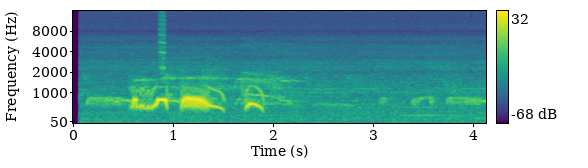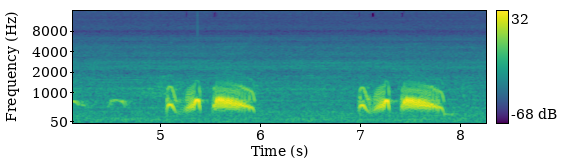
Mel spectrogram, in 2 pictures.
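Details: Spotted dove spurred to fight, cooing across the hills and forest of Đồng Nai: three low two- and three-note coos, each ending in a long drawn note, with softer quiet coos in between.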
